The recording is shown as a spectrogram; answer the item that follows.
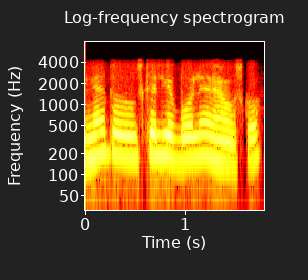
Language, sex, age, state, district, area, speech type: Hindi, male, 30-45, Bihar, Begusarai, rural, conversation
